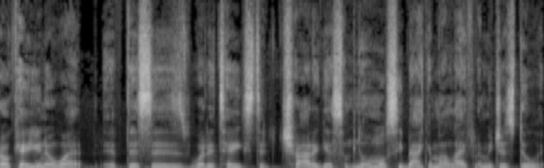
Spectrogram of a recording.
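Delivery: ordinary talk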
